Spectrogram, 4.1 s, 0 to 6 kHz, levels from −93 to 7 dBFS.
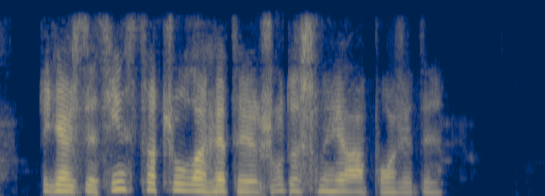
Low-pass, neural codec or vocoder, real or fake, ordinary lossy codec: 5.4 kHz; codec, 16 kHz in and 24 kHz out, 1.1 kbps, FireRedTTS-2 codec; fake; AAC, 48 kbps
